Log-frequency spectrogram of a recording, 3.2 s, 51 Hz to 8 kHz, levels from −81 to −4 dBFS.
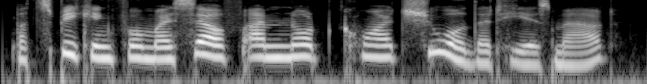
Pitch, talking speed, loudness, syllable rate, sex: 240 Hz, 220 wpm, -18 LUFS, 5.1 syllables/s, female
